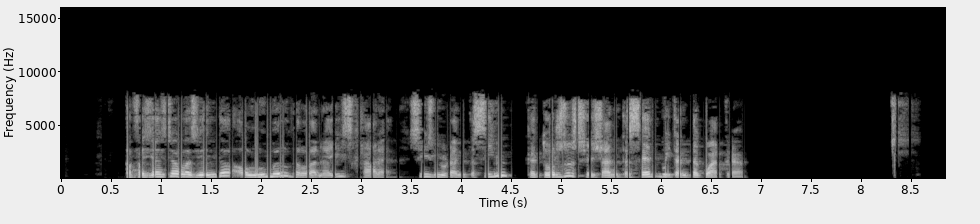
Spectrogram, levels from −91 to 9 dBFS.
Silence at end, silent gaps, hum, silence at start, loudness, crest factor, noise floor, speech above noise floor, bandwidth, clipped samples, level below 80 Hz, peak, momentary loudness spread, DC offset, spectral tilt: 0.4 s; 6.93-8.29 s; none; 0.7 s; -18 LUFS; 18 dB; under -90 dBFS; over 72 dB; 8.4 kHz; under 0.1%; -52 dBFS; -2 dBFS; 13 LU; under 0.1%; -3.5 dB/octave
